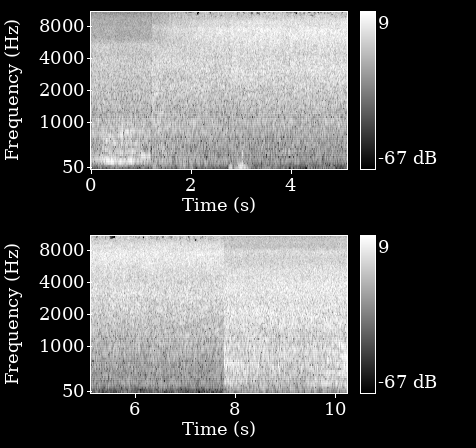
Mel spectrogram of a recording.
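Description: Steady rush of water in a cave, an even hiss without rhythm, growing louder about eight seconds in, with a single dull thump about three seconds in.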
